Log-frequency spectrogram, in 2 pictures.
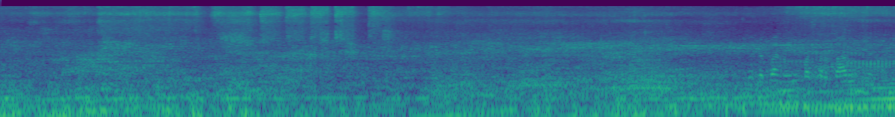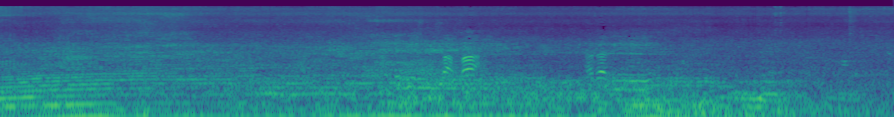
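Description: A motorcycle engine hums steadily up close, rising and falling in pitch as it speeds up and slows.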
